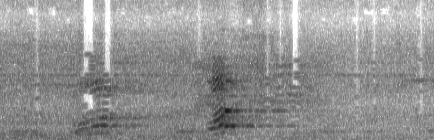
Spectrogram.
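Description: Children's voices murmuring in a large hall, with two short, high, rising calls from a child about half a second and a second in, the second the louder.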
